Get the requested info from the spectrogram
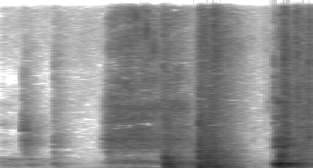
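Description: A couple of faint clicks, then a soft breathy exhale lasting about a second.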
